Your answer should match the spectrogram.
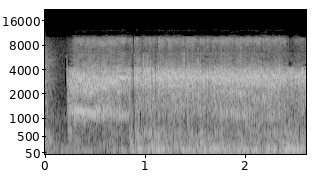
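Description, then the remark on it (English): A car's tires screech loudly in a long, continuous skid that starts abruptly and holds steady for a couple of seconds, before the car crashes into a house across the street; no voices. “and then crashes into that blue home across the street”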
